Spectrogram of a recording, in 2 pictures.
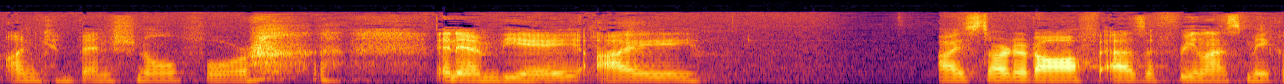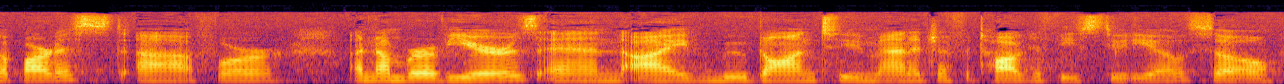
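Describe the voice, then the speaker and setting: Woman, very low voice, chatty panelist, faint room ambience. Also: steady tone, unhurried, fairly bright tone, slight background noise, rough recording. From Vancouver, Canada. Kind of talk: panel answer.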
